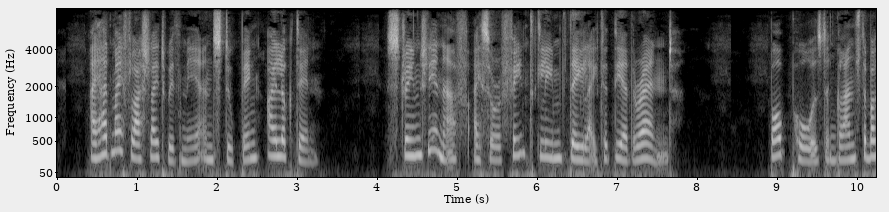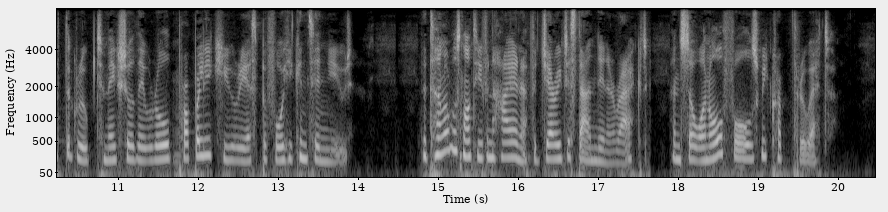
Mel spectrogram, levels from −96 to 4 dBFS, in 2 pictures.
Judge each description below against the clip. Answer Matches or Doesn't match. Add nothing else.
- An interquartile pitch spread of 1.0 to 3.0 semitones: Doesn't match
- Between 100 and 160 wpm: Doesn't match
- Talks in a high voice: Matches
